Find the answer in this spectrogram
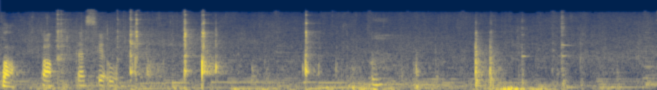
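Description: Scattered clicks and knocks of cooking utensils stirring and scraping in a frying pan of chopped tomatoes and vegetables, with light sizzling under soft background music.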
